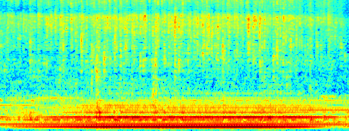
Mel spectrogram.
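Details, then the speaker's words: Panasonic washing machine, before any cycle is started: a loud steady hum from the motor and drain motor running together as water gushes in; the water inlet valve was already replaced and is fine, and the fault is the control board. "Tapos pati yung motor na ugong. Motor yan na naugong eh. Motor tsaka drain motor nagsasabay."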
